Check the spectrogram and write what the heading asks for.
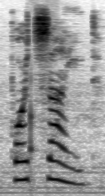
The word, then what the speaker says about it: Port Said: I'm not sure let's see what how to pronounce what I said port side port side that's how it's supposed to be pronounced okay port side support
